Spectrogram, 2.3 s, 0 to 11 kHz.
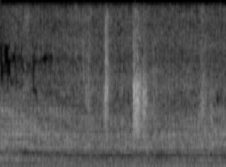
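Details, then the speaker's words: RVMP 5500 onboard generator on a Brinkley 3950 RV, newly switched from LPG to onboard gasoline after an oil change: steady, even drone with no misses or surging. Normal running, about 20 minutes without issues. "All right, so I successfully ran it for like 20 minutes. Everything's good on it."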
